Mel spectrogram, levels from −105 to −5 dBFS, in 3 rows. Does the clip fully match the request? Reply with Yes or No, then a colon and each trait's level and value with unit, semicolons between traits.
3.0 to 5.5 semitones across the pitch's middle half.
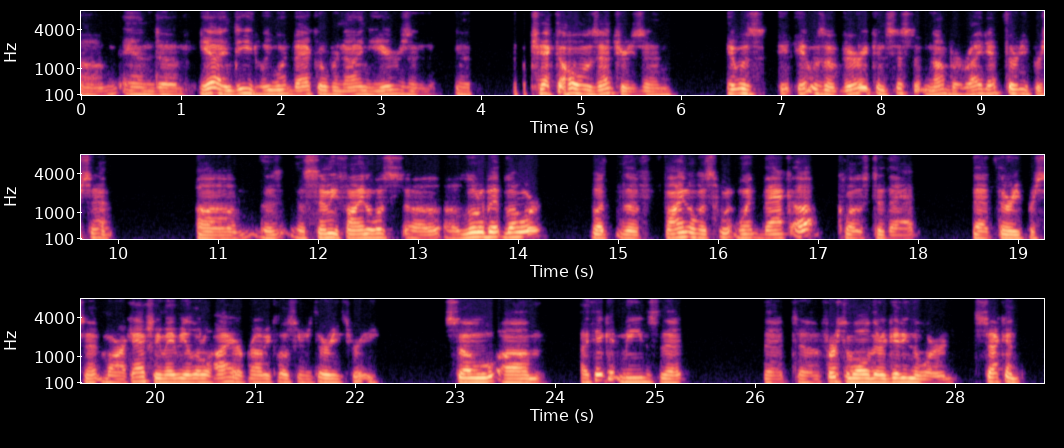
No: narrow, 2.4 semitones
